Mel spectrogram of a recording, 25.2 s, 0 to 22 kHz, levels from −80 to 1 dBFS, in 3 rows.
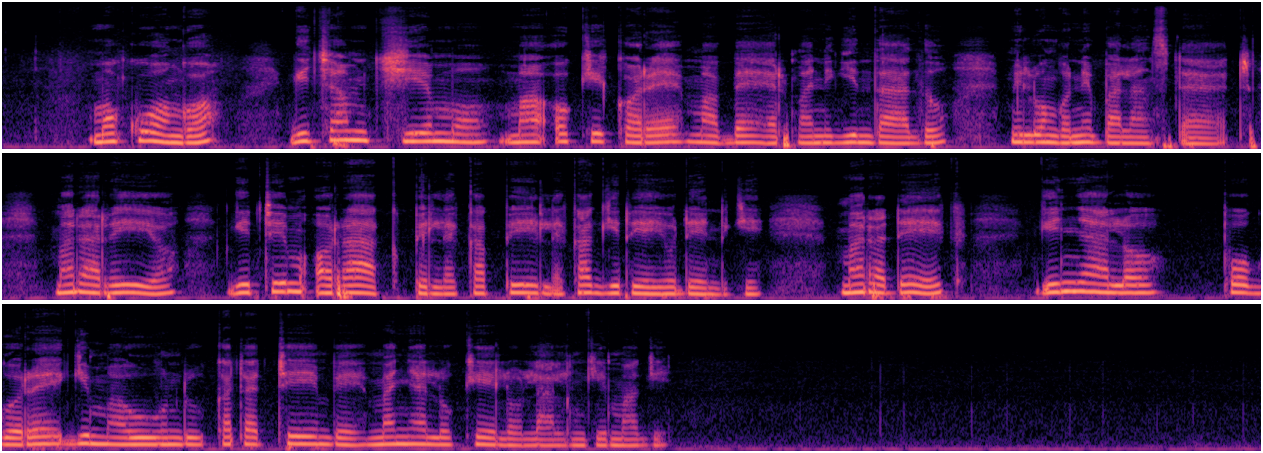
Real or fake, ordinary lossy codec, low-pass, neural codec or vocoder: fake; none; 19.8 kHz; vocoder, 48 kHz, 128 mel bands, Vocos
